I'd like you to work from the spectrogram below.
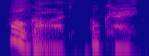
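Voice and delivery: whisper. Real, not acted. Dismayed at video.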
